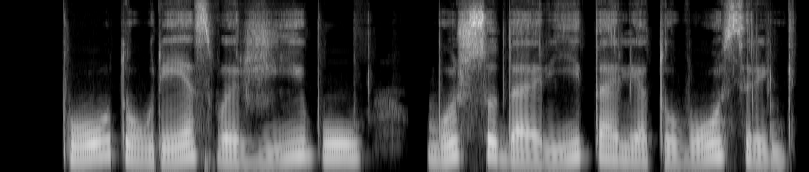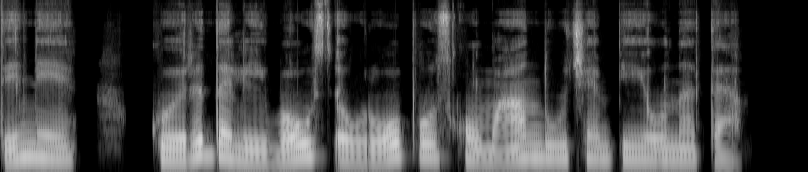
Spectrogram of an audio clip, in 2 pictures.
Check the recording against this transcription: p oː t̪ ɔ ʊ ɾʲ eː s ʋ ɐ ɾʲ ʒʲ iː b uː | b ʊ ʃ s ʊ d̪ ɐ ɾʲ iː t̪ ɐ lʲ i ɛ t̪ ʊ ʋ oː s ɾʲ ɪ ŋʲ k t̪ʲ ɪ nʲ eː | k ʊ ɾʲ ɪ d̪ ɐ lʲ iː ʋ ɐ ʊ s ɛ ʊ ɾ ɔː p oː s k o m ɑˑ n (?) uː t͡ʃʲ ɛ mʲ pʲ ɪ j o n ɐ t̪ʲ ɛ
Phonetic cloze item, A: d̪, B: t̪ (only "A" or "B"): A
